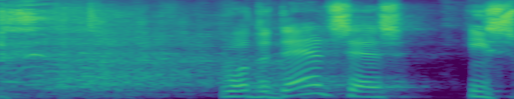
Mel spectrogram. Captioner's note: audience laughs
